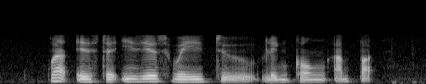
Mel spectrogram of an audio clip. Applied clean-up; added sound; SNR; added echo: none; none; none; none.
